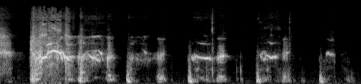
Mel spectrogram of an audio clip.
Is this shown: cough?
yes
